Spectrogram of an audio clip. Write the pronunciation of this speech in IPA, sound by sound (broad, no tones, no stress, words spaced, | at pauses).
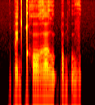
pedǃʰɔ ɣʌɣuʔpʌbʔuv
